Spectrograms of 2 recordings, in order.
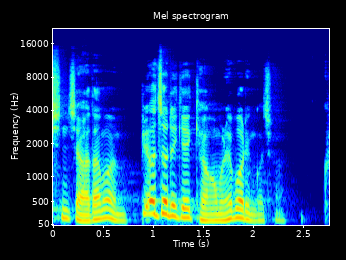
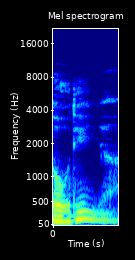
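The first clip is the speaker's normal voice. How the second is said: aching, pained, sorrowful call full of hurt; 3 semitones lower, 10 dB quieter than usual. Explaining god's calling by acting it out: acting out a pained call. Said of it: "이거는 상당히 아픔이 담겨져 있는 말투인 거야".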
